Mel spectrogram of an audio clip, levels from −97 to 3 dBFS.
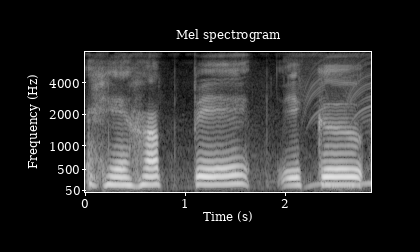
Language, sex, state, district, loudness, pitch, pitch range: Hindi, male, Bihar, Patna, -17 LUFS, 165 Hz, 160-170 Hz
